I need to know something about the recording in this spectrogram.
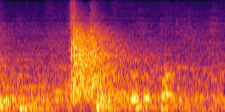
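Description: A baseball bat swung hard through the air: one swish about two-thirds of a second in, fading quickly.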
